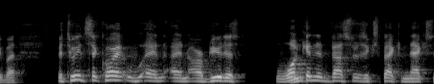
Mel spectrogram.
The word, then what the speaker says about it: Arbutus: between sequoia and arbutus i i was pronouncing arbites before you before you corrected me but between sequoyah and and arbutus what can investors expect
